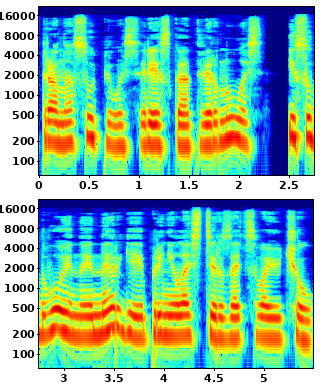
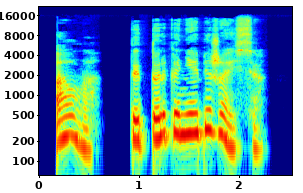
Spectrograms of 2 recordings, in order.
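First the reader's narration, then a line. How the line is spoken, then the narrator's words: Timid. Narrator (Russian): робко начала я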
